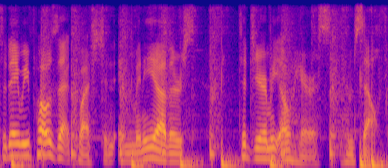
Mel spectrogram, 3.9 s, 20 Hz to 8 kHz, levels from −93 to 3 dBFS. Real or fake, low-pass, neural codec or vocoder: real; 7.2 kHz; none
